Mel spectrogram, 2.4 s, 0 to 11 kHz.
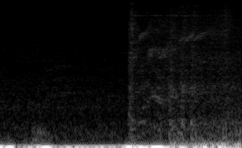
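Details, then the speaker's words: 2012 GMC Acadia started by remote start after programming a new key: quiet, then crank and catch settling into low even rumble; normal engine start. "there we go engine fired up"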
